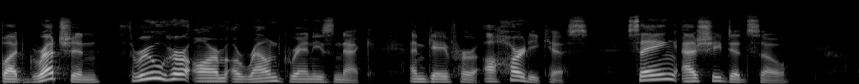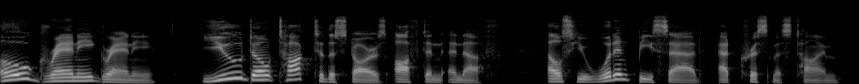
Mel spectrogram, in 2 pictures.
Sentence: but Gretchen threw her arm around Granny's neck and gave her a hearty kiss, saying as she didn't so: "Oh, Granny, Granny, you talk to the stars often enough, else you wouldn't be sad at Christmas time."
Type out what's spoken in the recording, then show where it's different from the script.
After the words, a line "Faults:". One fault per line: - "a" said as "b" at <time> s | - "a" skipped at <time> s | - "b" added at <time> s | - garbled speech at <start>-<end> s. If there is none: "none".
but Gretchen threw her arm around Granny's neck and gave her a hearty kiss, saying as she did so: "Oh, Granny, Granny, you don't talk to the stars often enough, else you wouldn't be sad at Christmas time."
Faults:
- "didn't" said as "did" at 7.2 s
- "don't" added at 11.0 s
